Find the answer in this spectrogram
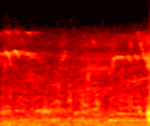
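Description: Chickens clucking faintly in the background, with a short call at the start and another about one and a half seconds in.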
